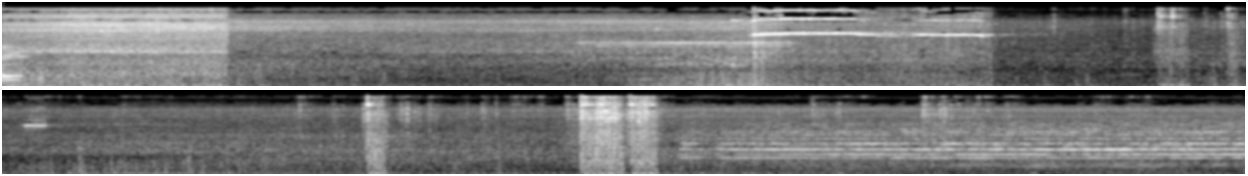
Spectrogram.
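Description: Road traffic on a wet street: tyre and engine noise with vehicle horns sounding, a brief high-pitched one about four seconds in and a longer, steady one near the end.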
